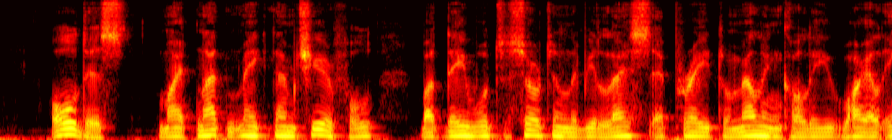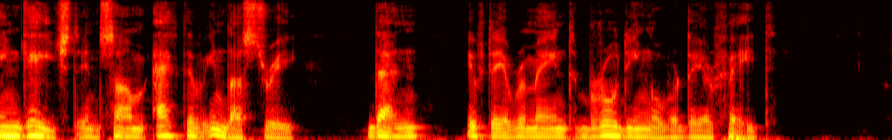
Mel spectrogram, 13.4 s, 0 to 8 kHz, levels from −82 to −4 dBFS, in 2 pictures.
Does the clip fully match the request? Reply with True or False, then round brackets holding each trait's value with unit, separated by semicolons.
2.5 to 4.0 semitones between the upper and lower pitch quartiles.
True (2.9 semitones)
